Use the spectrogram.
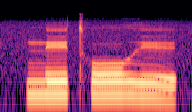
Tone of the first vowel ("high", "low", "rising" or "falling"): high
